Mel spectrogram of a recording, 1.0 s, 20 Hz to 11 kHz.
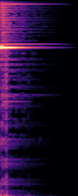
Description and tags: STAB 007 mastered 16 bit
An electronic percussive stab. A noisy industrial bell like sound.
Created with Metaphysical Function from Native Instruments. Further
edited using Cubase SX and mastered using Wavelab.
electronic, industrial, percussion, short, stab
